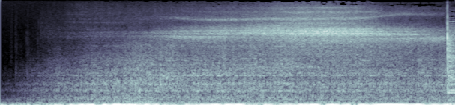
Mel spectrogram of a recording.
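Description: Deep, steady rumbling drone with a hissing wash swelling in above it, growing louder over the first two seconds: the ambient opening of an atmospheric black metal track.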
